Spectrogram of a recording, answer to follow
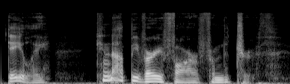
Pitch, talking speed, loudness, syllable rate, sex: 120 Hz, 165 wpm, -17 LUFS, 5.0 syllables/s, male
